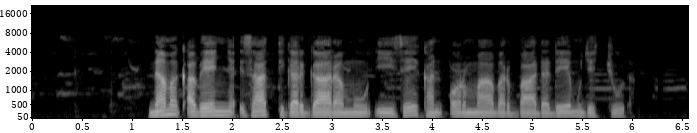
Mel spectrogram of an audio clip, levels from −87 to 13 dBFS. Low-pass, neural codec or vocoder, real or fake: 7.2 kHz; none; real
